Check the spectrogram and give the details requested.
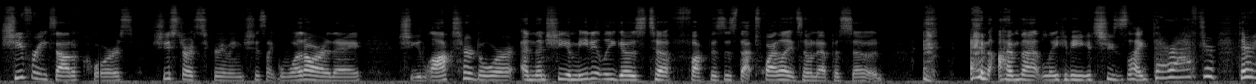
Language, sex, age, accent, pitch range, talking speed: English, female, 10-29, American, 175-230 Hz, 190 wpm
